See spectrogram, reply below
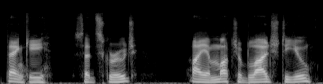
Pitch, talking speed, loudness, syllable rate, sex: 115 Hz, 165 wpm, -20 LUFS, 5.8 syllables/s, male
